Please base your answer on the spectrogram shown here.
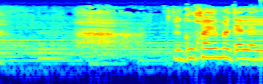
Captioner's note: estong sighs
